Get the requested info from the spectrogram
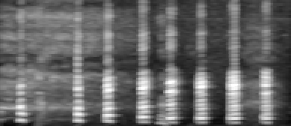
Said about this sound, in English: Anyone hear the ducks?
